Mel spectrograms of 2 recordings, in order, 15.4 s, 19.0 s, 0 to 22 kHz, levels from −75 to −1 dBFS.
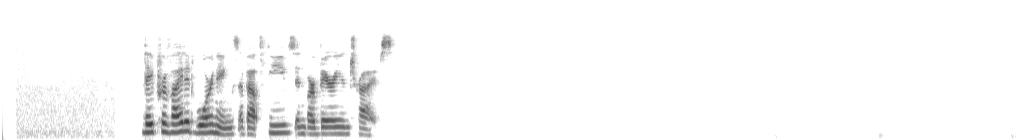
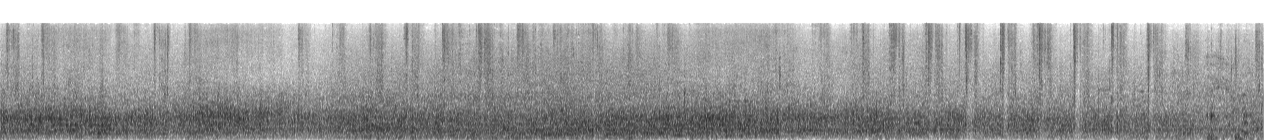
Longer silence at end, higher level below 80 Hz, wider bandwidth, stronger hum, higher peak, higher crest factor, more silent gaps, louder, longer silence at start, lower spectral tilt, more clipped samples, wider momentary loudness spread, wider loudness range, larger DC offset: first, 9.5 s vs 0.05 s; second, -80 dBFS vs -40 dBFS; second, 8.4 kHz vs 11.5 kHz; neither; second, -12 dBFS vs 0 dBFS; about the same, 22 dB vs 18 dB; neither; second, -28 LUFS vs -18 LUFS; first, 2.15 s vs 0 s; about the same, -3 dB/octave vs -3.5 dB/octave; neither; first, 9 LU vs 4 LU; first, 10 LU vs 2 LU; neither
